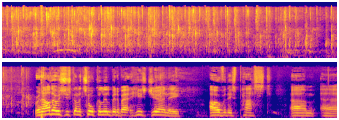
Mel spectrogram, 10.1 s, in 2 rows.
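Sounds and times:
round of applause: 0.0 - 6.0
speech: 5.5 - 10.0.

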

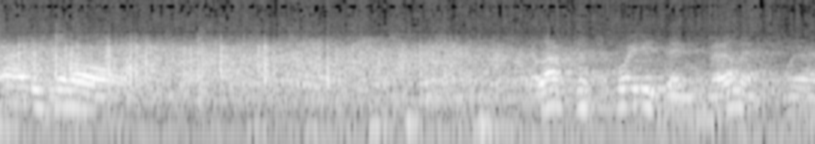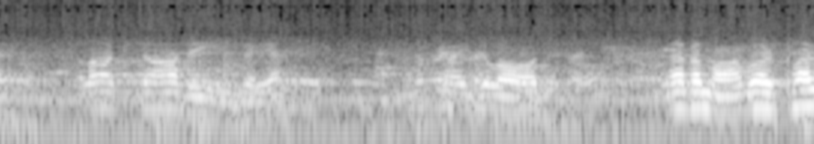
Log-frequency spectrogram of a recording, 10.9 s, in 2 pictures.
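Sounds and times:
audience clapping: 0.0 - 4.1
speech: 0.2 - 0.9, 3.6 - 10.8.

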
